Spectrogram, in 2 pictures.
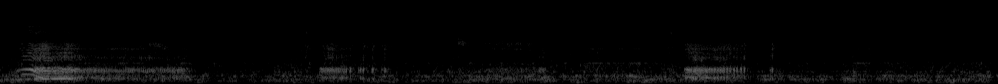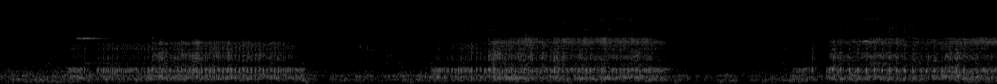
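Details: A dog named Angel Bear snoring while asleep: rough, noisy breaths in long rasping stretches, each a few seconds long, separated by short quiet gaps, with a faint squeak near the start.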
